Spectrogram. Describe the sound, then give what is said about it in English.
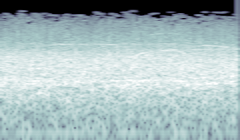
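A large stadium crowd in Sydney stands and applauds captain Graham Smith as he comes out to bat for his country, steady sustained clapping forming a dense, even wash of sound with no pauses, loud throughout. “And the Sydney crowd really appreciating Graham Smith's courage to come out and bat for his country.”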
